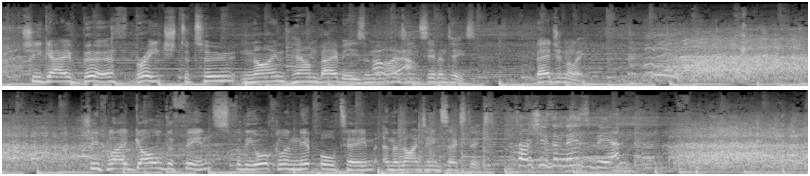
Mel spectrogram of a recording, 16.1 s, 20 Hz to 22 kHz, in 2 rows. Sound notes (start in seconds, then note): 6.2 laughter; 14.6 laughter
